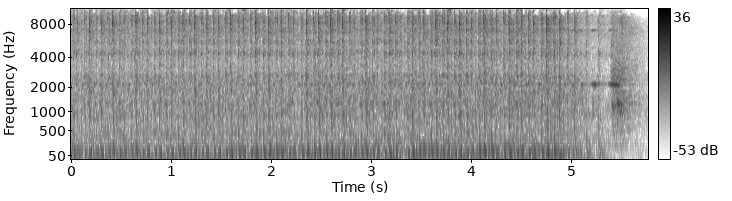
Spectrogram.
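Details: 2005 Kawasaki VN800C V-twin, about 130,000 km, off the road since about 2015: low, loping idle with an even beat about two per second, no knocking or rattles, then shut off.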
